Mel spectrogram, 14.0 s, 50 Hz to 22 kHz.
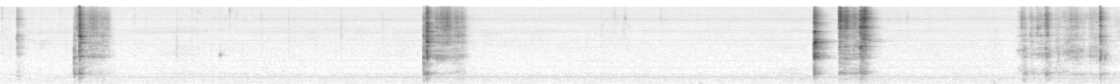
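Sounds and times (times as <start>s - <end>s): metal ladle clinking on steel pot: 10.2s - 11.1s.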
